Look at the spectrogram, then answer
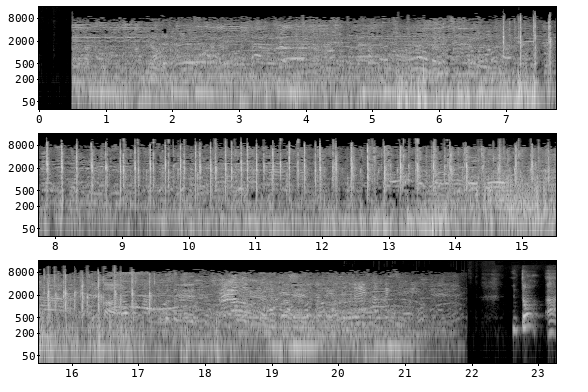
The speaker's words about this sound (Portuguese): E ele, né, ele já é aplaudido quando ele entra no barco para começar o espetáculo. Eu gravei isso também.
